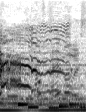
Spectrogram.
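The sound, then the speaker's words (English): A person imitates a rooster's crow with a loud, strained voice, sliding between held pitches in a stepped pattern for nearly two seconds. “That sounds like a rooster in the morning.”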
